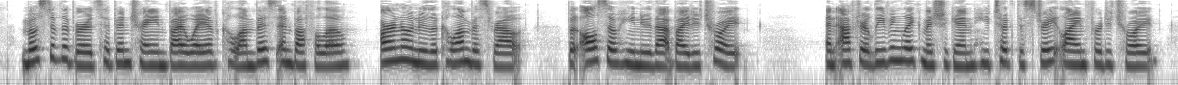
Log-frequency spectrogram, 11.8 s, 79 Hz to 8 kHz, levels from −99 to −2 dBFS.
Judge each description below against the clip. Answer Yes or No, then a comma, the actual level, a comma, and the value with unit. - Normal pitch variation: No, narrow, 2.3 semitones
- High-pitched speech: Yes, very high, 250 Hz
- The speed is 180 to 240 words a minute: Yes, average, 190 wpm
